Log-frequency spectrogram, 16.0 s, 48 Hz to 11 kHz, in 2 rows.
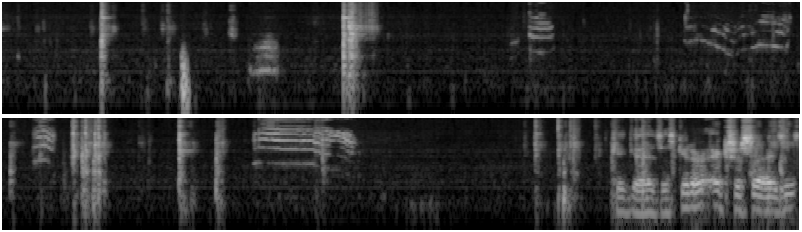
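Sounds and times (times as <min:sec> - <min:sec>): kitten mewing: 0:02.5 - 0:02.8.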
